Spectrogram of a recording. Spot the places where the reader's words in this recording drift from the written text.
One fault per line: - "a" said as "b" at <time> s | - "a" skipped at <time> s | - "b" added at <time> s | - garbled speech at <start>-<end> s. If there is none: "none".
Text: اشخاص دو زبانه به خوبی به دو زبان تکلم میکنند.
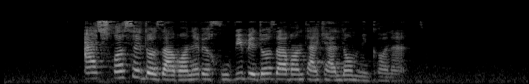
none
